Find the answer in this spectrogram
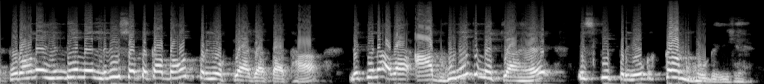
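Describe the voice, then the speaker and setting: Brief: woman teacher, high lively voice, unhurried step-by-step lesson delivery. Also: low-quality recording. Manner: slow, repeats each term, asks and answers own questions. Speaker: Hindi grammar teacher. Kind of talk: classroom lesson.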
